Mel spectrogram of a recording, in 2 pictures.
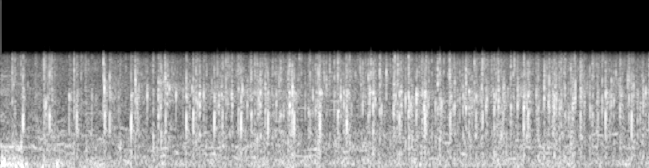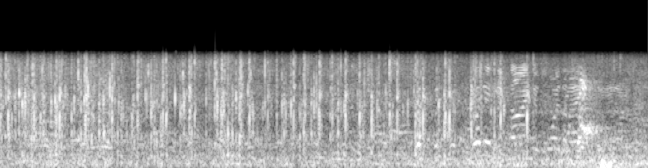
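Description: Faint outdoor voices in the background over a dense, continuous run of small clicks and rustles.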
